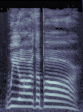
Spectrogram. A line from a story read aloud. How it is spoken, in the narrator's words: taunt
